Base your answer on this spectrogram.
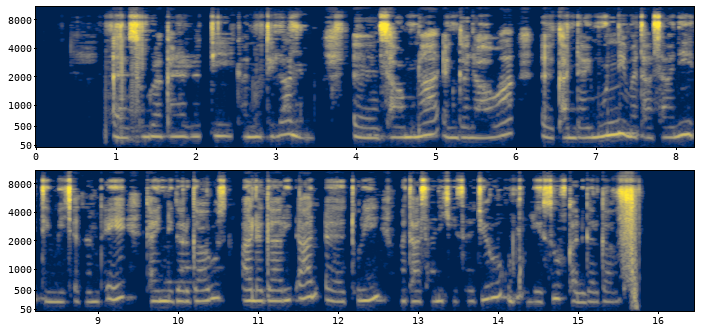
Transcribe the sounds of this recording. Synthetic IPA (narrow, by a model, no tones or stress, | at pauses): suːɾaːkɐnɐrːɐt̪ːɪkʰɐnːʊt̪ːɪlaːlʊ | saːmʊnaːᶑɐŋɡɐlaːwaːkɐnd̪aːjmuːnːɪmɐt̪aːsaːniːɪt̪ːinmiːt͡ʃʼːɐt̪ɐnt̪ʰɐʔeːkʰɐnɪnːɪɡɐɾɡaːɾuːs | aːlɐɡaːɾiːᶑaːnt̪ʼʊɾiːmɐt̪aːsaːniːkʰe̞ːsːɐd͡ʒɪɾʊʔɪŋkʼʊlːe̞ːsːuːfkɐŋɡɐɾɡaːɾʼɐ̥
